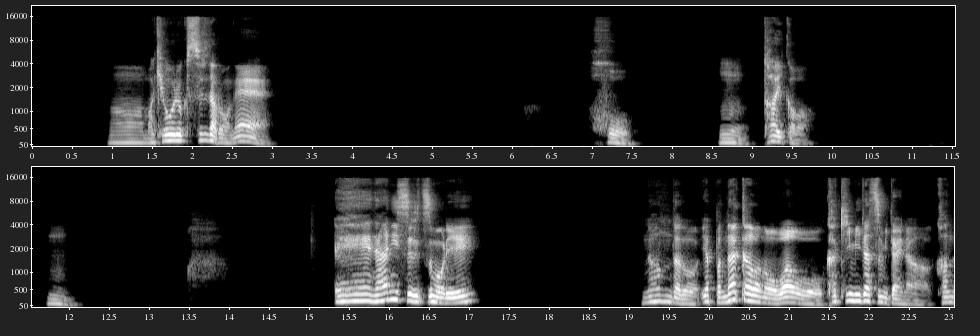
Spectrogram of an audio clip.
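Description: A man talks animatedly into a close microphone, in short bursts with pauses.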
